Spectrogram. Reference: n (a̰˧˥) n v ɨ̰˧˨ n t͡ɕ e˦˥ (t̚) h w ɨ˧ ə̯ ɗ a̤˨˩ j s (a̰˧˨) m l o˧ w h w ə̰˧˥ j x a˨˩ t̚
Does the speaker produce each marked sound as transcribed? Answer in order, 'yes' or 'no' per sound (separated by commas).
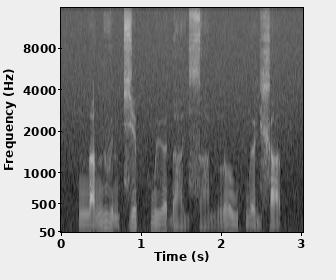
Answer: yes, no, no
